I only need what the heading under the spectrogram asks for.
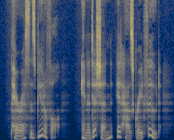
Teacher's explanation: Remember the full stop after beautiful and the pause after addition.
